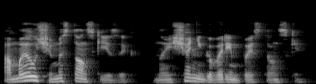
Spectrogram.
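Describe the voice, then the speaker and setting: A man with a bright, forceful voice reads scripted textbook dialogues for a language course. He speaks clearly and evenly. The recording sounds dull and lo-fi. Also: on the low side, lively intonation, fairly quick. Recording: dull lo-fi audio.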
